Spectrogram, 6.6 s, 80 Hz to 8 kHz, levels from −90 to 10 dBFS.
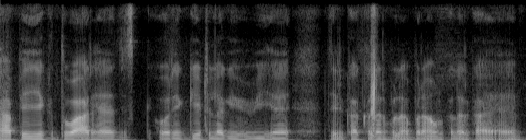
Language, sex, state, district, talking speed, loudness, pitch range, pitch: Hindi, male, Jharkhand, Deoghar, 165 wpm, -27 LUFS, 105-110 Hz, 105 Hz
